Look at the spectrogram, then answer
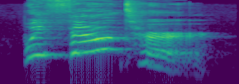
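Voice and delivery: high, loud storybook triumph; excited announcement. A narrator's reading. Reader announces Mom is found, high excited cry. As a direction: proclaim it as a big discovery.

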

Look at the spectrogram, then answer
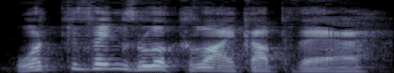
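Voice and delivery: put-on slow, loud, imperious old lady. A narrator's reading. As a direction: speak like a commanding elderly aunt.

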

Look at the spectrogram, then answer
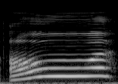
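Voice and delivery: loud, high shocked outcry; real loud surprise at the screen. Real, not acted. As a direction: blurt it out in disbelief. Shocked at game scene.

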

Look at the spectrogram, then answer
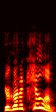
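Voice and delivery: loud, high alarmed shout; panicked yell to break up the choke. A narrator's reading. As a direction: counselor shouting in alarm as Zero chokes Zigzag. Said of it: "shouted Mister Pendanski".

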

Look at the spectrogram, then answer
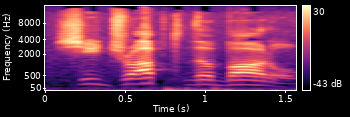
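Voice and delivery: usual speaking voice

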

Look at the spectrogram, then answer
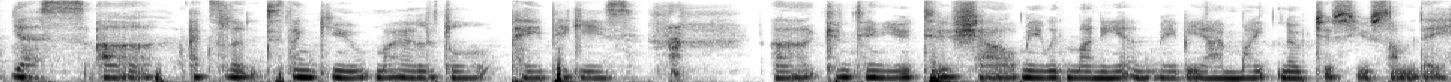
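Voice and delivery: low whispered haughty domme voice; haughty mistress persona. Pretend. Streamer mocking paying chat as a low whispered domme. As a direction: purr down at the paying chat, lofty.

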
